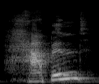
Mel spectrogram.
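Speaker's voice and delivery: drawn-out, slowed bewildered question; bewildered what happened. Retold or imitated. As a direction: stretch it out, dazed and lost. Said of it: "like, go".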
